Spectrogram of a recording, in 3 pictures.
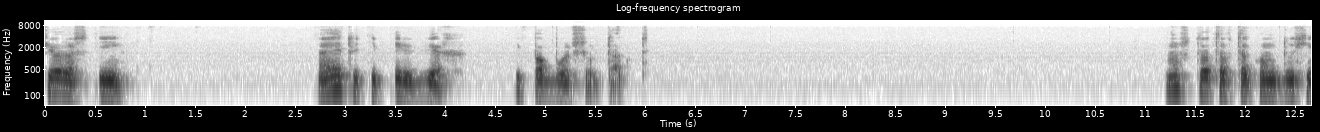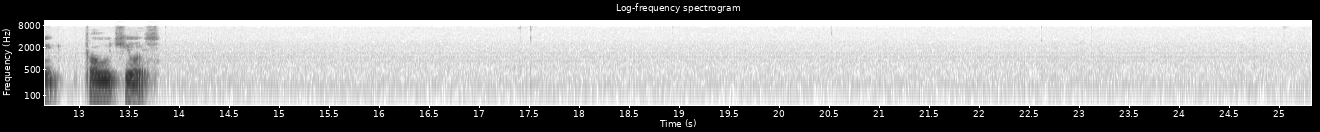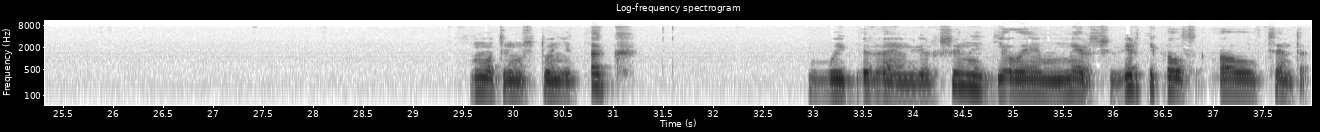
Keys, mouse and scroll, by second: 1.5 middle click, 2.9 click, 5.1 middle click, 6.5 middle click, 7.3 middle click, 10.3 scroll down 3, 10.6 middle click, 11.6-11.9 scroll up 4, 12.3 middle click, 13.9 middle click, 15.9-16.3 scroll down 3, 17.5 click, 18.9 middle click, 20.8-21.1 scroll up 5, 22.6 middle click, 25.1 shift+middle click, 26.2-26.5 scroll up 4, 27.5 middle click, 29.4 click, 31.5 click, 33.5 shift+click, 34.0 right click.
